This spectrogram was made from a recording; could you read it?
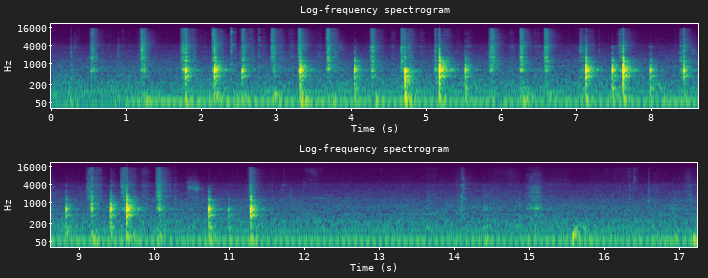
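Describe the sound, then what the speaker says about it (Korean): A knife slices halved Cheongyang and red chili peppers lengthwise on a cutting board, making a steady run of about thirty crisp, close chopping knocks that stop partway through, leaving quiet room tone. "청양고추, 홍고추도 반으로 자른 후에 길쭉하게 잘라주세요."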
